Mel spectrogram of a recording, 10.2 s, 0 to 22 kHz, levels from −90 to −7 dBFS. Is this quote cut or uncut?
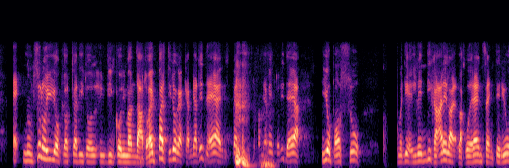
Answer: uncut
